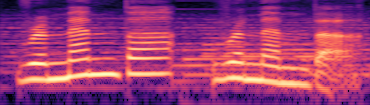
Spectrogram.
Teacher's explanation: the word remember has three syllables. Remember, remember the stress is on the second syllable. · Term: word stress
